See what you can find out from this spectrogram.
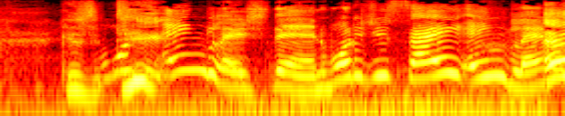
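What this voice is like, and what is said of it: Usual voice. Nothing is said of it.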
